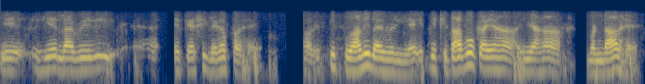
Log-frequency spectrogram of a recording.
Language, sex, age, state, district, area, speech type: Urdu, male, 60+, Delhi, South Delhi, urban, conversation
